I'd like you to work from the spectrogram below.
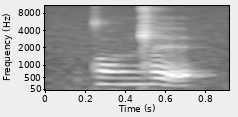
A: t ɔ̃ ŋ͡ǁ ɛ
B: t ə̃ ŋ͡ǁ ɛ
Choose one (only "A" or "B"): A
